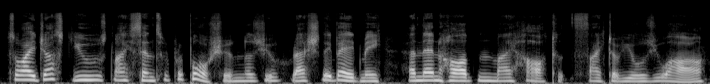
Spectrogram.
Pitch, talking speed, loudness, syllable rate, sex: 170 Hz, 210 wpm, -18 LUFS, 4.8 syllables/s, male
